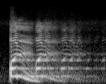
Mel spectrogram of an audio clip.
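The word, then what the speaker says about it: قُلْ: 1 number আল্লাহ বললেন কুল। কি বললাম বাবা? একটু উচ্চারণটা করুন।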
